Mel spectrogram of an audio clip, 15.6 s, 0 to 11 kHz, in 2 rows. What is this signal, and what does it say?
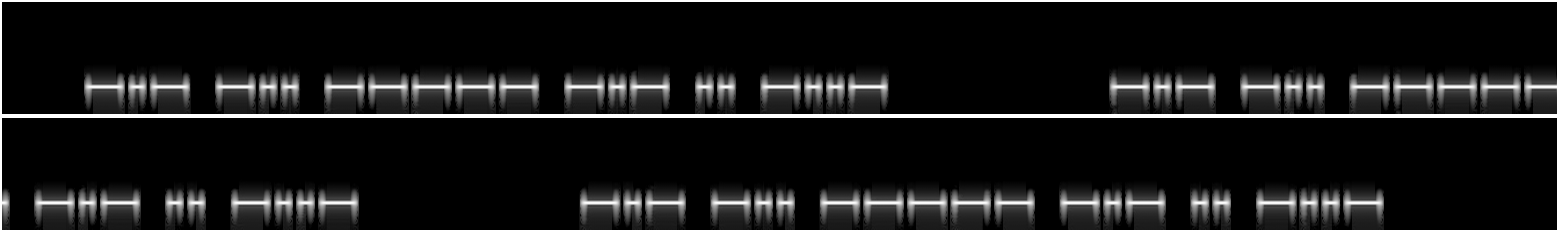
Morse code, heard as a keyed tone, about 22 wpm, 700 Hz. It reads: KD0KIX KD0KIX KD0KIX
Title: USA Call Signs - 6 Characters - Repeated 3x - 22wpm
